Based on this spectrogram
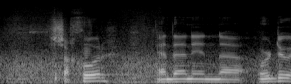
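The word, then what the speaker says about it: تشکر: In Dari, it's tashakur. Shakur.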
